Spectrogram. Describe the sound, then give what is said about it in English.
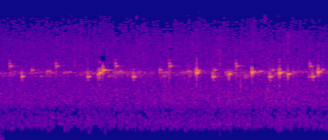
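In the evening in Masai Mara National Reserve, Kenya, a dense chorus of small frogs gives rapid, overlapping tonal clicks with a wooden ring like African stone xylophones, set against a steady hiss of pouring rain during a storm, with no voices. “In Masai Mara National Reserve, small frogs create a sound similar to African stone xylophones.”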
